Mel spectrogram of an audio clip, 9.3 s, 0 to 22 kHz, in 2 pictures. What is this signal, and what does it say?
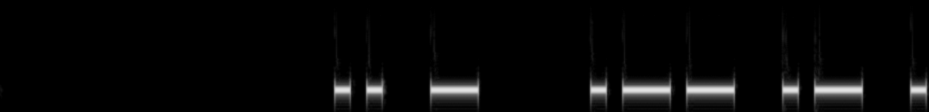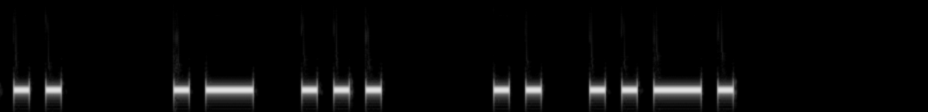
Morse code, heard as a keyed tone, about 15 wpm, 700 Hz. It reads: IT WAS AS IF
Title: Speed-Racing - Sets of 4 Words 15wpm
